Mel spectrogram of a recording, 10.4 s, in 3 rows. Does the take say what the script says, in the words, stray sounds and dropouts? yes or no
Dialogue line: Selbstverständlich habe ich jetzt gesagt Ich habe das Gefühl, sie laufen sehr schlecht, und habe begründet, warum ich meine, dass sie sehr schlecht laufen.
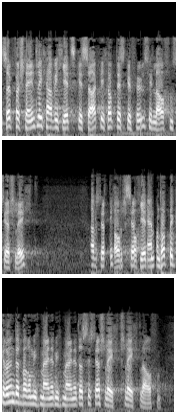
no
